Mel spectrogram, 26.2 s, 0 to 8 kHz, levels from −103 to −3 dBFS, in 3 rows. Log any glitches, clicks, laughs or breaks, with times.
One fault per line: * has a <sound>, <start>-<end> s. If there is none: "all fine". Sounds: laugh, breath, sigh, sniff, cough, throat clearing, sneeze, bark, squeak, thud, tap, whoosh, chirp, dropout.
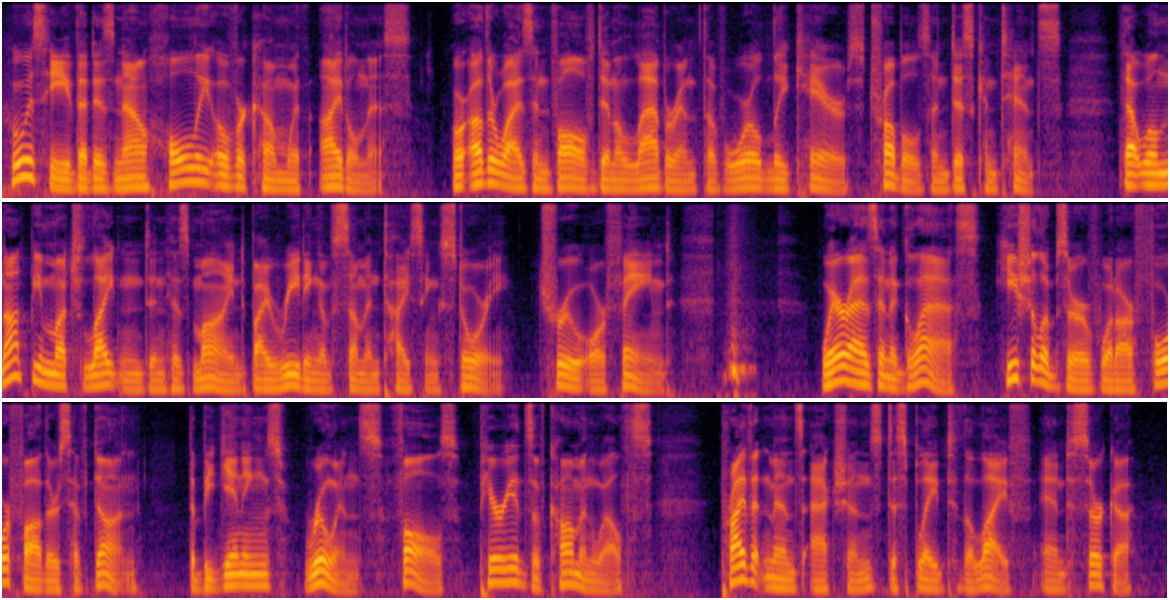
* has a whoosh, 14.1-14.4 s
